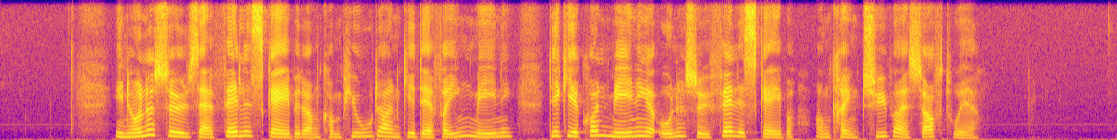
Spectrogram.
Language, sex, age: Danish, female, 48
